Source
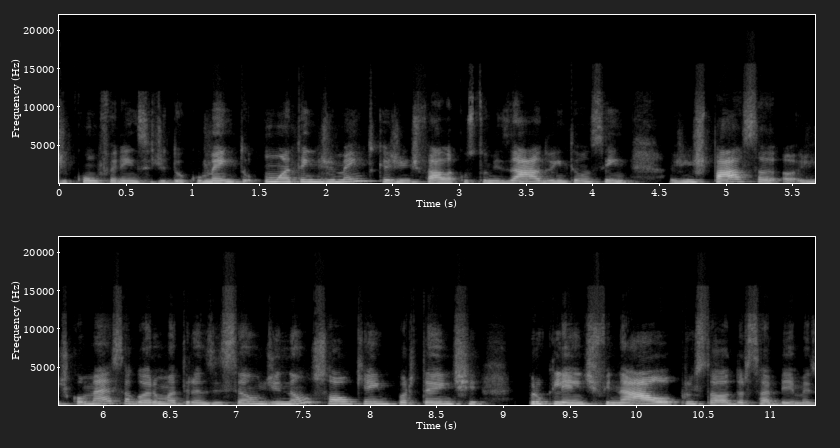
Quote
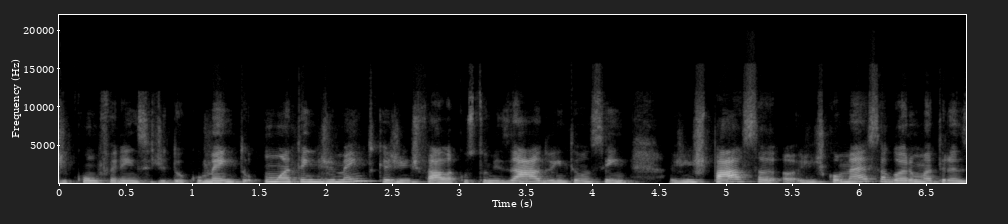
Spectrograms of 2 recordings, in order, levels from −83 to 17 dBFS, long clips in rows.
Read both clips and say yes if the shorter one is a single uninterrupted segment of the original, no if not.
yes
